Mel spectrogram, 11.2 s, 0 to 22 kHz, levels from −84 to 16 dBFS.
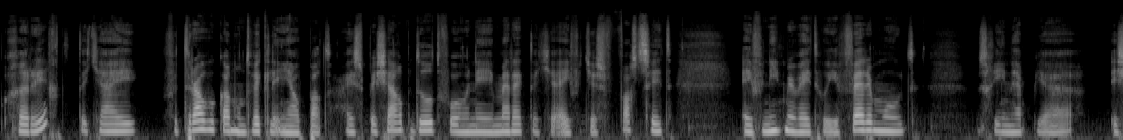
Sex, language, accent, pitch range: female, Dutch, Dutch, 175-200 Hz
